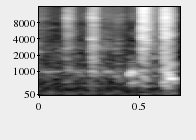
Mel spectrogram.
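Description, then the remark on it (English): A chicken in a kitchen clucks softly in a quick run of short, clipped notes, about four or five in under a second, faint, with no voices. “There's a chicken in the kitchen.”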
